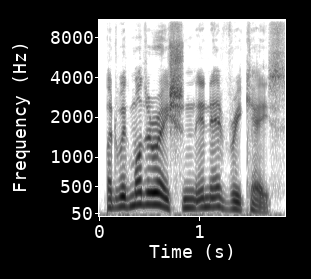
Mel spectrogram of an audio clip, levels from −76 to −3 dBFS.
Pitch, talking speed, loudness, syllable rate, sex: 145 Hz, 195 wpm, -16 LUFS, 6.4 syllables/s, male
